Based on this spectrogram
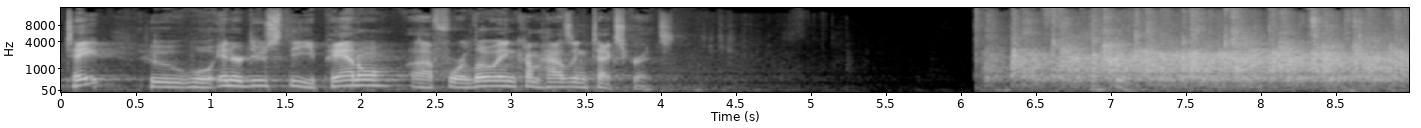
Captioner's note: applause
